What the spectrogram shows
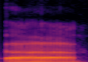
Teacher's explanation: that super short relaxed uh sound. Ah, the schwah.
